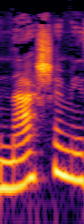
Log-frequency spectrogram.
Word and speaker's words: нашими: By нашими ist die Betonung auf A. «а», с нашими соседями.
